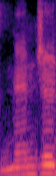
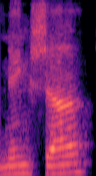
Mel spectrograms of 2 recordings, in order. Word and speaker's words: Ningxia: might hear some people refer to it as ninja juice it's actually pronounced Ningxia but you'll feel so good from taking it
